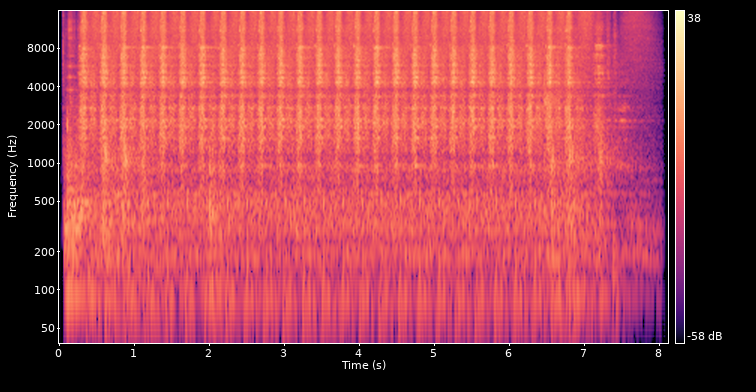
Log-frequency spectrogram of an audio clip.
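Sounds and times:
machine running: 0.0s - 8.0s.

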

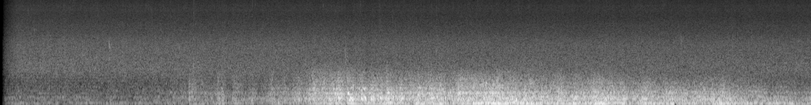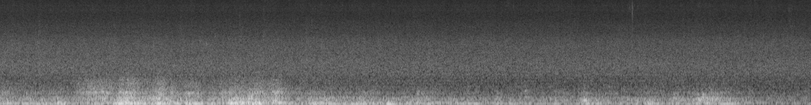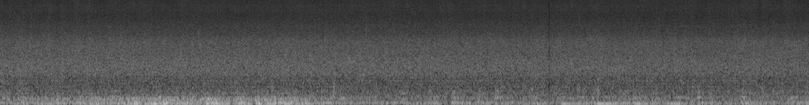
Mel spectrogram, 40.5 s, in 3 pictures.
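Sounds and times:
rain: 0.0s - 40.5s
thunder: 3.0s - 21.2s, 23.1s - 26.0s.

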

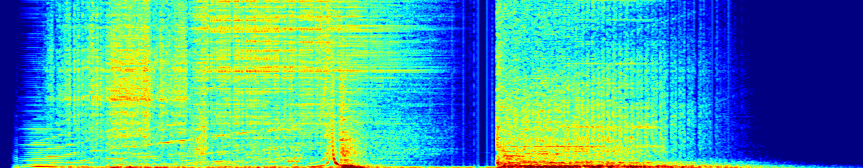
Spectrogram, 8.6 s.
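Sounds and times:
electricity buzzing: 0.2s - 6.8s.

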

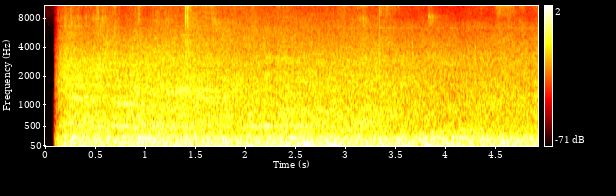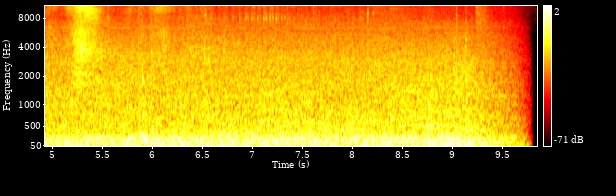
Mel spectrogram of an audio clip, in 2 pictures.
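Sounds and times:
subway rail traffic in a subway station: 0.1s - 9.8s.

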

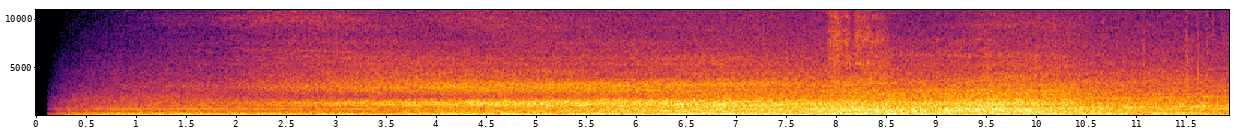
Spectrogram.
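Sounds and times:
new subway train departing: 0.2s - 11.9s.

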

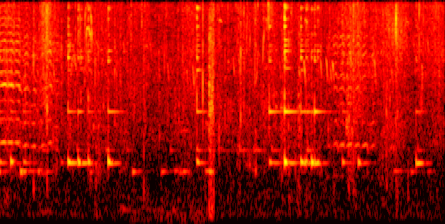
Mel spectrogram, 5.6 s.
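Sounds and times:
goats bleating: 0.0s - 1.2s, 3.3s - 5.2s.

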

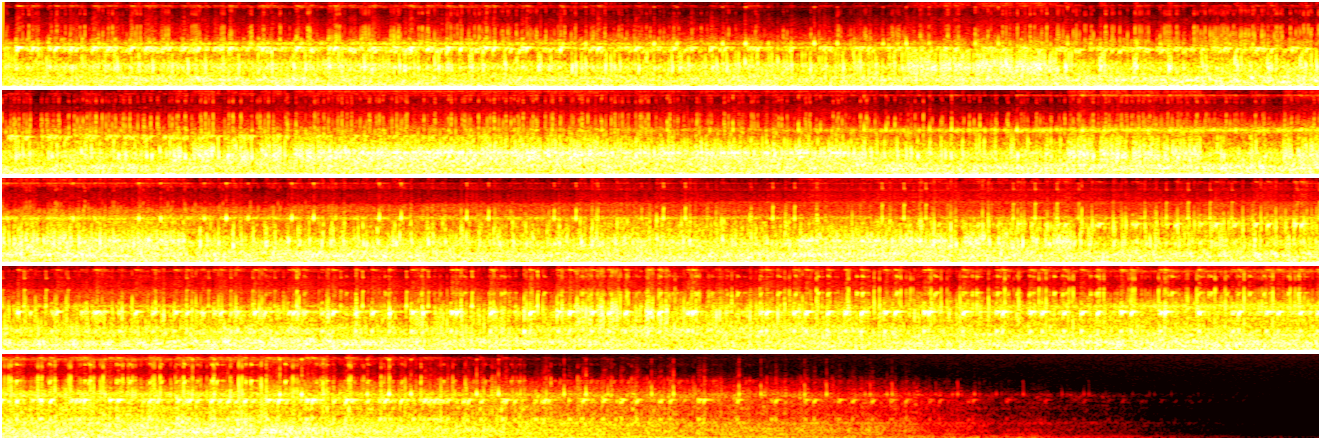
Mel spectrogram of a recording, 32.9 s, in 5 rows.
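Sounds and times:
drone bubbling: 0.0s - 31.4s.

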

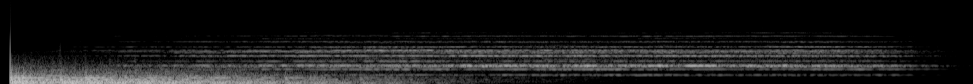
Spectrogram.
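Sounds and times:
drones: 0.1s - 5.3s
horror shimmer: 0.2s - 7.3s.

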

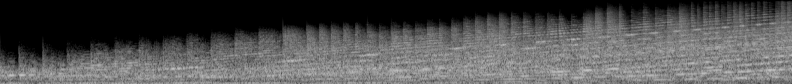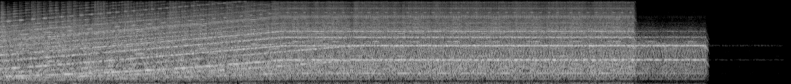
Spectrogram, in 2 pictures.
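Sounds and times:
rising riser sweeps: 0.2s - 15.0s
tape machine noise spinning up: 0.2s - 15.0s.

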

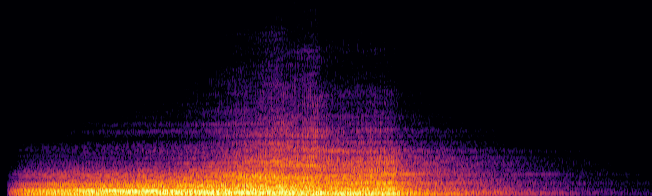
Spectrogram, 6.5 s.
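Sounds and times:
dark scary scrapes: 0.2s - 5.4s.

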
